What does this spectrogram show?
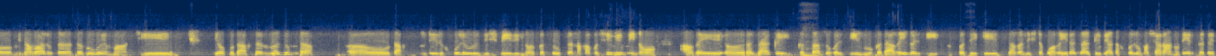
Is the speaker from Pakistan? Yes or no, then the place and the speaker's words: yes; Swat, Khyber Pakhtunkhwa, Pakistan; موږ د سوات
